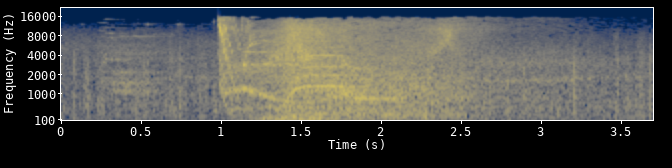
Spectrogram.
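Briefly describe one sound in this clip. A gust of wind rushes upward with a loud whoosh.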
